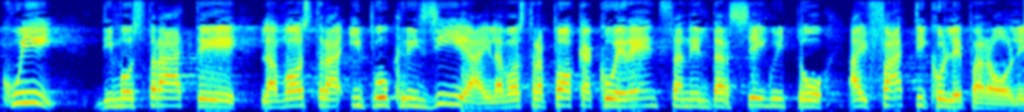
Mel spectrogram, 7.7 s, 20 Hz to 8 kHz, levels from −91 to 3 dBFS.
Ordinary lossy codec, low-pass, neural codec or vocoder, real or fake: none; none; none; real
